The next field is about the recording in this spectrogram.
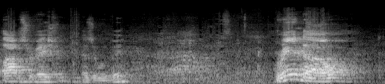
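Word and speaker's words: Brandão: as it would be Brando rhymes with Sandile a lot of people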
